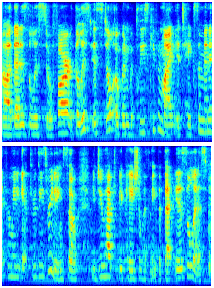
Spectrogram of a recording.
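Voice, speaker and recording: Over noticeable background noise, a woman with a medium pitch talks at a very fast pace with hardly any pauses, ordinary pitch variation, and big swings in loudness. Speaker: tarot and energy reader. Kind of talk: live stream readings announcements.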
